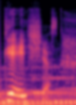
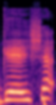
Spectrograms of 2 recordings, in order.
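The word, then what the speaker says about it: 芸者: conformado por dos canchas la primera significa los l gay qué quiere decir artes de las artes por ejemplo la música el baile la danza etcétera y el segundo kanji que se pronuncia ya quiere decir persona entonces en si la geisha es una persona dedicada al arte ahora les quiero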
